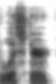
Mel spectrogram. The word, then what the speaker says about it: Worcester: is Bishop of Worcester yes I know that doesn't look like it's pronounced Worcester don't fight me fight the British on this one this isn't my fault and he was also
